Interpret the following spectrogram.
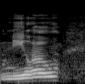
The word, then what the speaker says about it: Nelo: I just thought like I was gonna make my character Nelo, which I pronounce him as. That's what my thing being called GPU Nelo.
